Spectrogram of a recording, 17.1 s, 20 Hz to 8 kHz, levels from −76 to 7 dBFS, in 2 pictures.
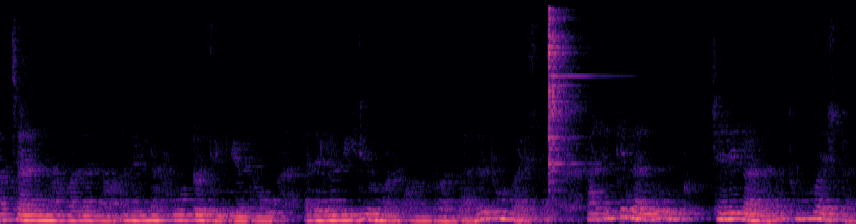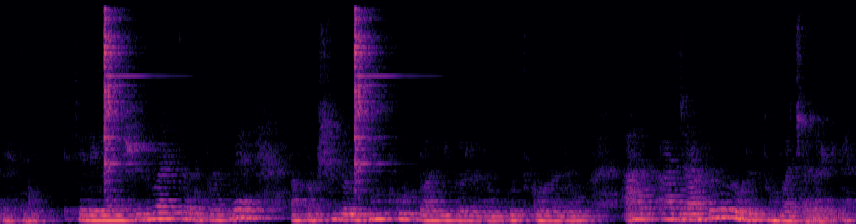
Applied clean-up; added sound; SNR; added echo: none; Cutlery, silverware; 10 dB; reverberation time 0.9 s.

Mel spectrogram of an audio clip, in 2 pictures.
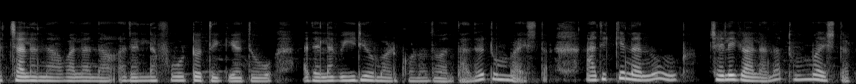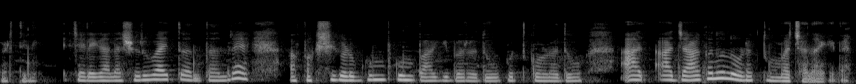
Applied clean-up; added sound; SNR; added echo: none; none; none; none.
